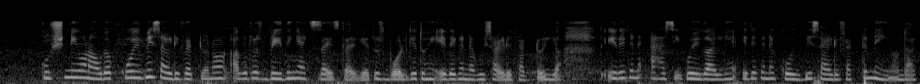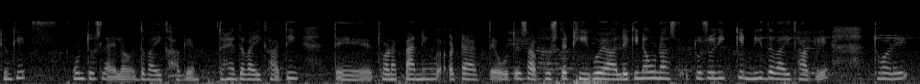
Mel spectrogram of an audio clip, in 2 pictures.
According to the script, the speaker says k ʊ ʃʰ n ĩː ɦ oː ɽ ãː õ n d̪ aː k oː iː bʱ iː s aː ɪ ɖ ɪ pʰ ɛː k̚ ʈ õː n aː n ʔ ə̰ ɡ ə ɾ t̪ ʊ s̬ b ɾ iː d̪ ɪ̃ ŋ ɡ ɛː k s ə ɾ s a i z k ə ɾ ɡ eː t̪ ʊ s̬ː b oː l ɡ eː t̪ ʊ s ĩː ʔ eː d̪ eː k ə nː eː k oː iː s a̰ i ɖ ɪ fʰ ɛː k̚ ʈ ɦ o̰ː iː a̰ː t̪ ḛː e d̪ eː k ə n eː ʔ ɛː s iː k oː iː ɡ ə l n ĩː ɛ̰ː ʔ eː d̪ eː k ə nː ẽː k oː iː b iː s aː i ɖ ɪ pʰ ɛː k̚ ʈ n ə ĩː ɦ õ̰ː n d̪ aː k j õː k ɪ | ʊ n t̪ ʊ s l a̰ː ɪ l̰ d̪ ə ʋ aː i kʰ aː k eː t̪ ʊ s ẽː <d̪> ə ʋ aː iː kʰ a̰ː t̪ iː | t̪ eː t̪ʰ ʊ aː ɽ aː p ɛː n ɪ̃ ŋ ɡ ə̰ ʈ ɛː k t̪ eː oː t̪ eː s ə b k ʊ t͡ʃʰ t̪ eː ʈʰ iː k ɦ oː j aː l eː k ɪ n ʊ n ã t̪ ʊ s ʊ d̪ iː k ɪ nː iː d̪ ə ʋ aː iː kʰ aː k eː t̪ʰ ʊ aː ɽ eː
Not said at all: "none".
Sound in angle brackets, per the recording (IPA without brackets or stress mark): d̪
